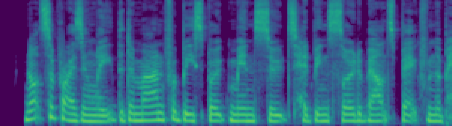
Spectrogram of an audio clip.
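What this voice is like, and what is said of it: Usual voice. Nothing is said of it.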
